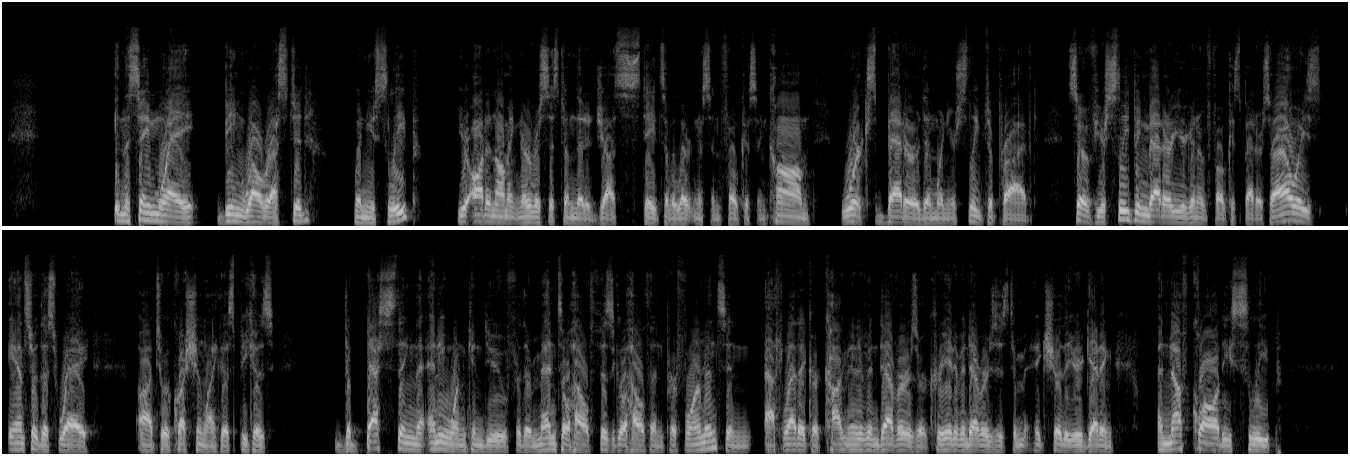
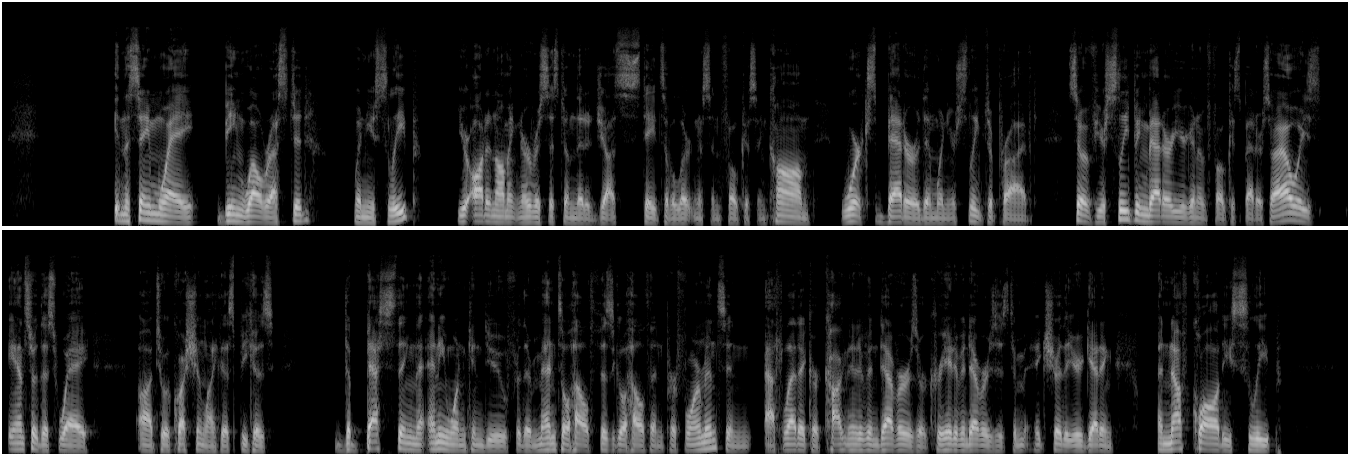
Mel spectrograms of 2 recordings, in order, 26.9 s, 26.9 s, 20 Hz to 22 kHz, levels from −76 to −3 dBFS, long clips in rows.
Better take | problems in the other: second | distortion; slight; 10 dB below the speech

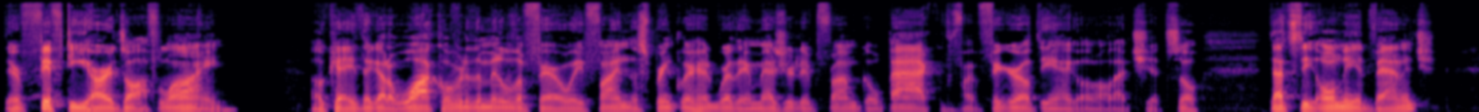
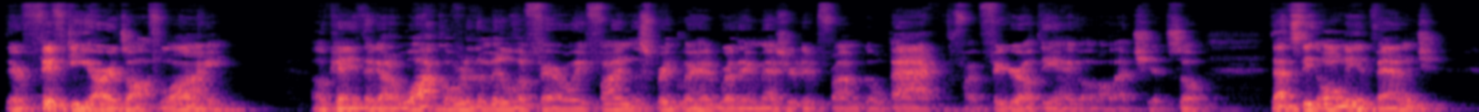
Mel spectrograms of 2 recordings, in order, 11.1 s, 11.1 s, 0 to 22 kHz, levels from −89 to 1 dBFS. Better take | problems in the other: first | off-mic speech; far // room echo; slight; dies away in 0.3 s

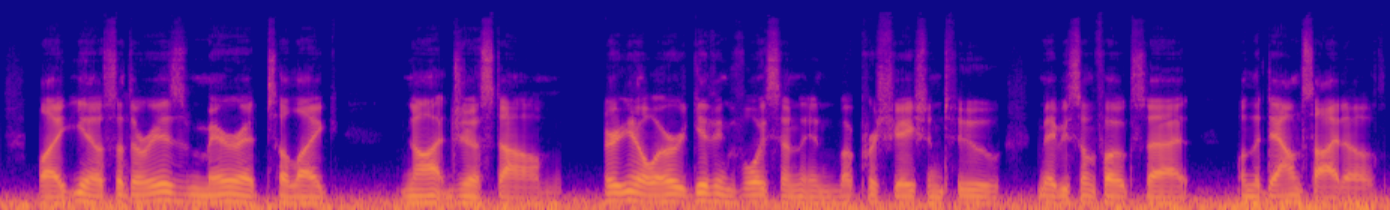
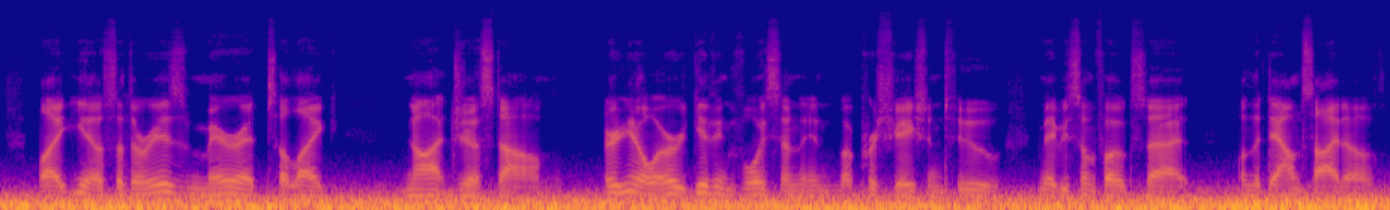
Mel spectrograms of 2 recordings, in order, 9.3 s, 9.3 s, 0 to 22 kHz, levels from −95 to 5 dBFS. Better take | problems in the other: first | low rumble; loud; throughout; 9 dB below the speech; faint in the first

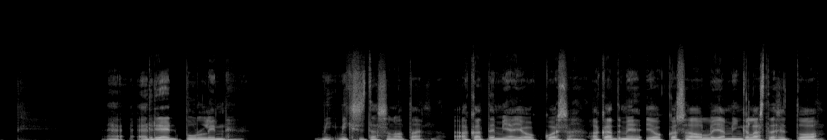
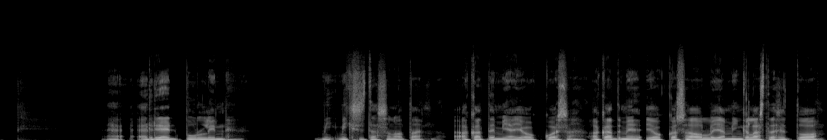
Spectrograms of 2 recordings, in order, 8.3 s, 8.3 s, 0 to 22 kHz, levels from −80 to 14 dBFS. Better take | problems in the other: neither | none

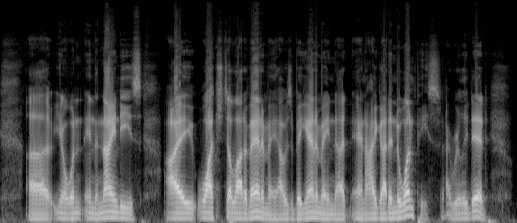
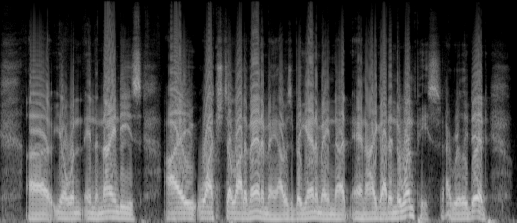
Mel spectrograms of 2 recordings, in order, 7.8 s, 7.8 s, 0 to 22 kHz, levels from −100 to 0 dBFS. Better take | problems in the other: first | distortion; heavy; 6 dB below the speech

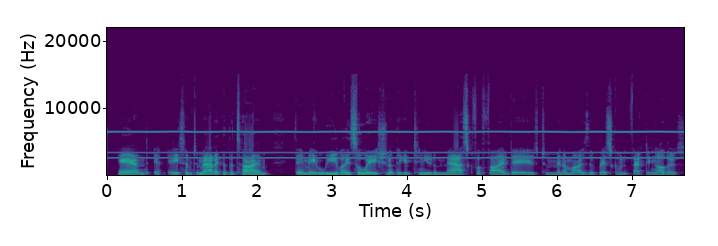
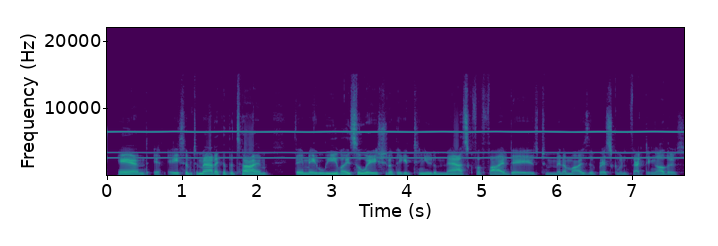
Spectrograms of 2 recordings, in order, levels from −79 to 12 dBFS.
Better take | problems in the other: neither | high-pitched whine; loud; throughout; 6.5 kHz, 7 dB below the speech; the same in both

